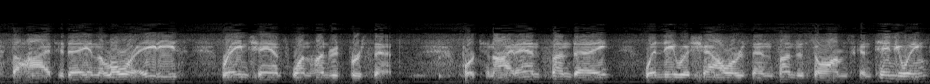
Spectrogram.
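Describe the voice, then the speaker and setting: A man's voice: on the low side, pushed and bright. A man reading a weather forecast as a radio announcer, in a formal, clipped manner. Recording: dull noisy radio broadcast recording.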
